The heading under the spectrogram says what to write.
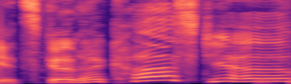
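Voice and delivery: slow, very high, drawn-out teasing taunt. Describing a character who keeps showing up in a show, imitating a taunting character. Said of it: "he's like a taunting kind of character".

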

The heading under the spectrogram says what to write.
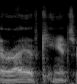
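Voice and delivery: ordinary talk

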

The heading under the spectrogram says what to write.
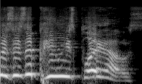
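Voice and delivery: very high, shrill, furious angry yell. Retelling the landlord seeing the painted rooms: imitating the landlord yelling. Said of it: "and he just yelled".

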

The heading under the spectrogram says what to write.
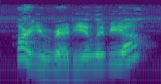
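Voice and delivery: shrill, squeaky, high puppet falsetto voice. The narrator reads the puppet's question, spoken through the narrator's own lips: squeaky high falsetto puppet voice. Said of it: "it says in its squeaky, high falsetto".

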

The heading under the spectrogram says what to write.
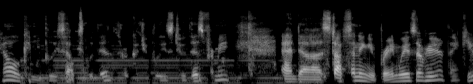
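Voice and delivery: put-on calm, composed, courteous voice. Retelling how they spoke to teachers: imitating own calm polite voice. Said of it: "I would speak to them like this".

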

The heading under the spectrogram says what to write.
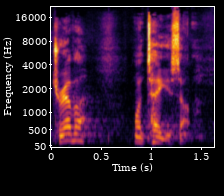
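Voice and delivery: put-on thick, heavy Southern accent. Speaker quotes a man talking to them during a duck hunt, thick southern accent. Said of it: "real thick southern accent".

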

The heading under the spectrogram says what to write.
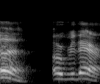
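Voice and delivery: curt, offhand, dismissive tone with attitude. Retelling a store worker's answer to a restroom question: imitating a dismissive attitude. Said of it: "he had an attitude".

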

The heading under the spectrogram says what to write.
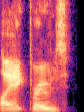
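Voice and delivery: put-on English gangster accent. Joking about hating prunes: English mobster voice. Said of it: "Are you doing the English mobster?".

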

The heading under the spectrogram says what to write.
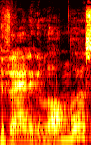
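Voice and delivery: stress and rising pitch on LANDERS in veilige landers.

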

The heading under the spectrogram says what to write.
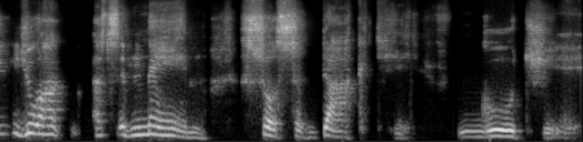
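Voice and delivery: very slow, lingering, every word drawn out. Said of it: "it's just [name] being like".

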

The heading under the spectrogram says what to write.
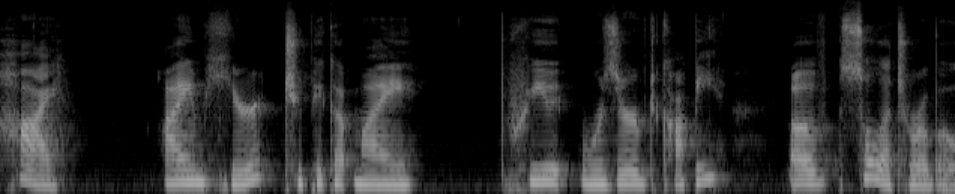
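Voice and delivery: put-on stilted, awkward, very slow delivery. Retelling how a customer greeted the counter: imitating Goggles sounding awkward. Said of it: "he's all awkward".

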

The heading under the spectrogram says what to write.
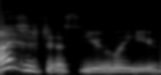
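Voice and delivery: ordinary talk, nothing marked

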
